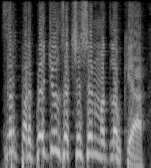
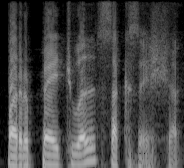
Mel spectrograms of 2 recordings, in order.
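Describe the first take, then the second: First: A higher, questioning student voice asking what perpetual succession means. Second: perpetual succession spelled out slowly, each word weighted; slow key term. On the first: Pretend. Teacher plays student asking about perpetual succession, higher. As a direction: play the curious student, pitch up. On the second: Shown as a demonstration. Teacher drilling key term perpetual succession, slow and weighted. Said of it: "company का एक concept याद रखना".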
